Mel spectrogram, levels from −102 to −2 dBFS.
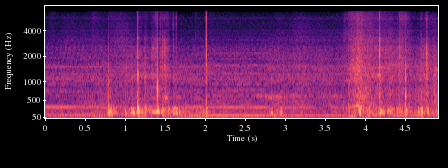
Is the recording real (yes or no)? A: no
